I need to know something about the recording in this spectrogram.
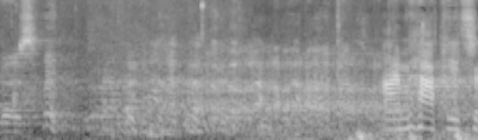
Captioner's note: members laugh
